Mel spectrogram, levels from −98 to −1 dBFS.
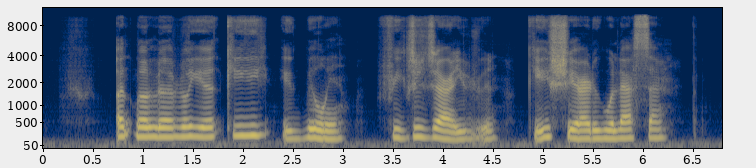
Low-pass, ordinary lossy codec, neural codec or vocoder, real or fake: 9.9 kHz; MP3, 96 kbps; autoencoder, 22.05 kHz, a latent of 192 numbers a frame, VITS, trained on many speakers; fake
